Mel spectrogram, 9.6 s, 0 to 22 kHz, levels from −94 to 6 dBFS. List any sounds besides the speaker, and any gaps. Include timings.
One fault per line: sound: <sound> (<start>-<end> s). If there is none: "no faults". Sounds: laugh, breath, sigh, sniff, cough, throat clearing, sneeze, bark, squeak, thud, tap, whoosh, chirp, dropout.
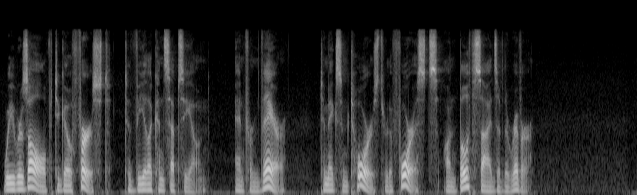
no faults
